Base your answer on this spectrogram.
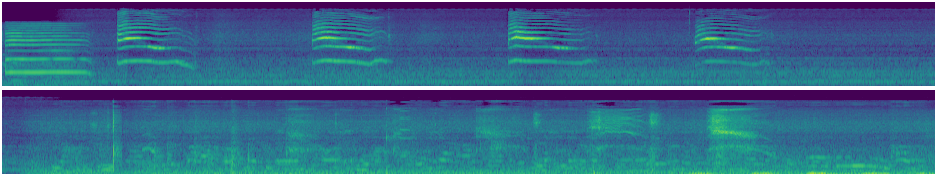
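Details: Kittens meowing: four sharp, high meows spaced about two seconds apart, followed by rustling and handling noise with faint squeaks.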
